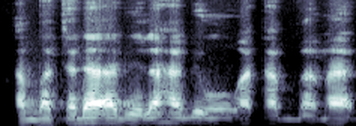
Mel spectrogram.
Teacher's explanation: ketika huruf qalqalah tasdid maka tidak dipantulkan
